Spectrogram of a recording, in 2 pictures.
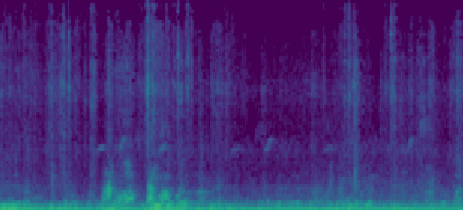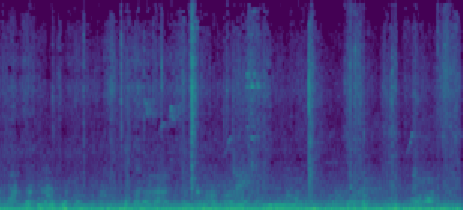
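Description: Young women talk quietly nearby outdoors.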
